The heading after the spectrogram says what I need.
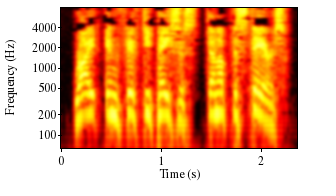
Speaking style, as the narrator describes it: Holiday snaps

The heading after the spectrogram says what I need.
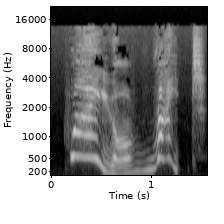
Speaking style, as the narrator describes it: she exclaimed, much amused

